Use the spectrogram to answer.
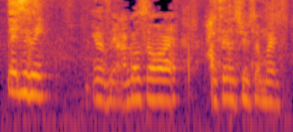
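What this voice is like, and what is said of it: Hoarse, nearly lost voice. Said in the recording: “I lost my voice. ... I lost my voice”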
